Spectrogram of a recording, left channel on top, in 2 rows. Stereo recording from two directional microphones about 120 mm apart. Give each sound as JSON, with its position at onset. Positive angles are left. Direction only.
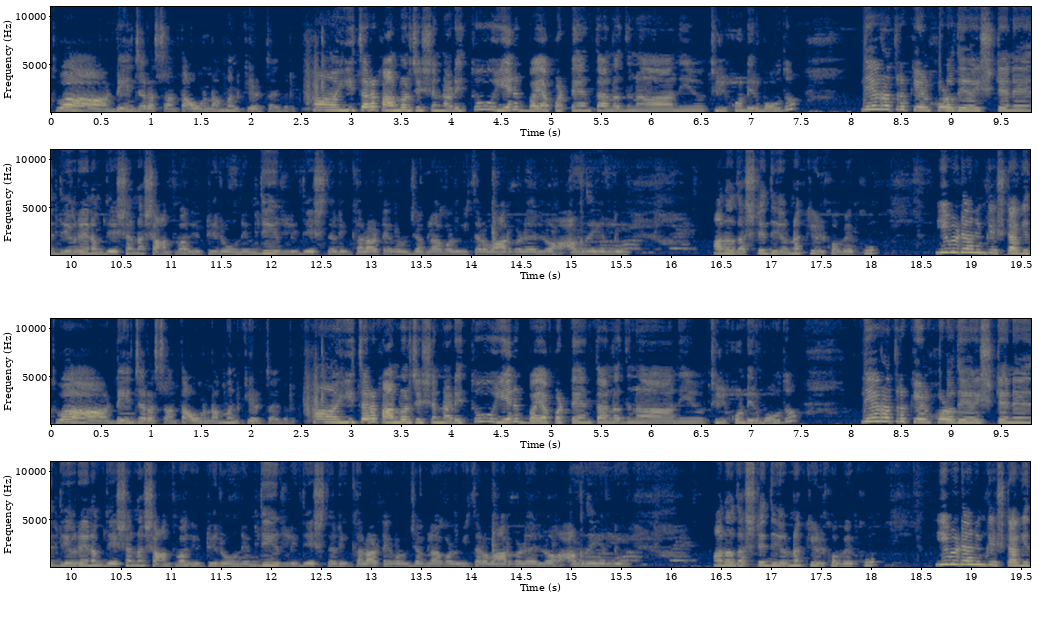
{"t": 0.0, "sound": "a woman's voice", "side_deg": -20}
